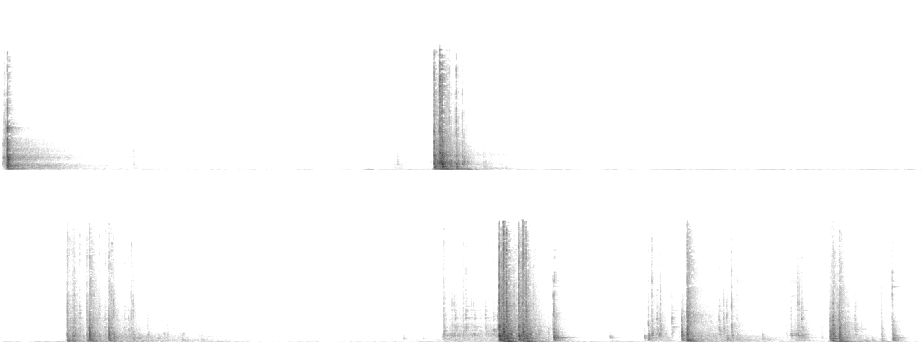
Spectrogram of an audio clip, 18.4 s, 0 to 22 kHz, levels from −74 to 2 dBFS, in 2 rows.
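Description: From 10.02 s to 14.64 s the sound is doubled. A second, full-band copy trails the first by about a fifth of a second. It sits roughly 5 dB below the original. This is a doubled audio track. The likely cause is the same signal reaching the mix twice, once through a slower path. The copy has no decay and no room colour. It starts and stops abruptly, so every event lands twice, like a hard slapback.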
